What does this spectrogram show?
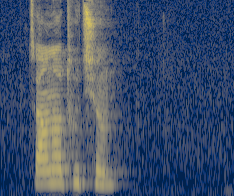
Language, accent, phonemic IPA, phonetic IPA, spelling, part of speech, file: Armenian, Eastern Armenian, /t͡sɑnotʰuˈtʰjun/, [t͡sɑnotʰut͡sʰjún], ծանոթություն, noun, Hy-ծանոթություն.ogg
- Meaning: 1. meeting, introduction, the process of becoming acquainted 2. acquaintance, state of being acquainted 3. acquaintance (with), knowledge (of), familiarity (with)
